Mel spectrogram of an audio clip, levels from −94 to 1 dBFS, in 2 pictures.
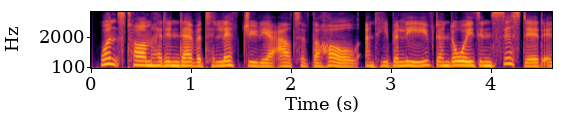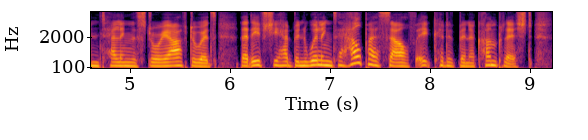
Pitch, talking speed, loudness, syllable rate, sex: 195 Hz, 235 wpm, -17 LUFS, 6.3 syllables/s, female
